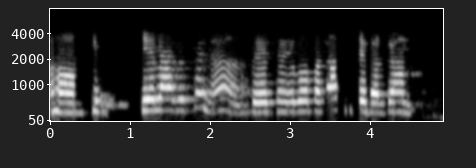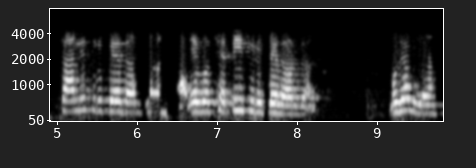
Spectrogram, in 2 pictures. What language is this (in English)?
Maithili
